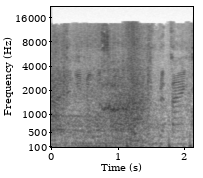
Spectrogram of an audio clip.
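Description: Cheese delivery car being forced to stop, tires skidding and screeching loudly amid dense road noise, with a voice talking over it.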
